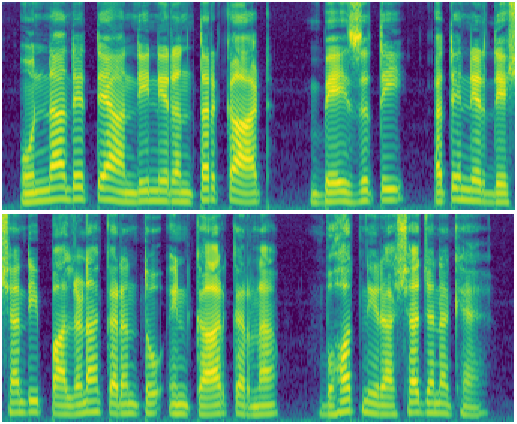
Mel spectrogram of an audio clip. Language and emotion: Punjabi, sad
